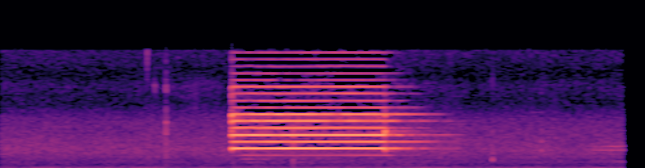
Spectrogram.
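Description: Dog training collar receiver giving one steady, high-pitched electronic beep about a second long, starting about a second and a half in: the confirmation beep that it has paired with its remote.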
